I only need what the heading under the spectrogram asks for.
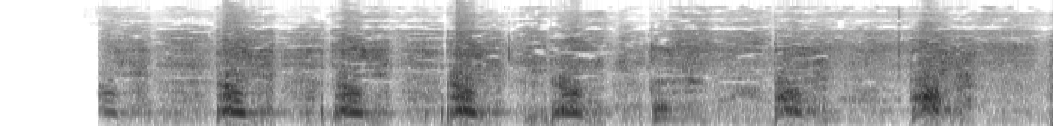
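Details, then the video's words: Tibetan Mastiff, a giant dog breed in China, barking in a steady series of deep, loud, blunt barks roughly every half second, with a slightly rough, roaring tone. "Giant dogs of China - The tibetan mastiffs"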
